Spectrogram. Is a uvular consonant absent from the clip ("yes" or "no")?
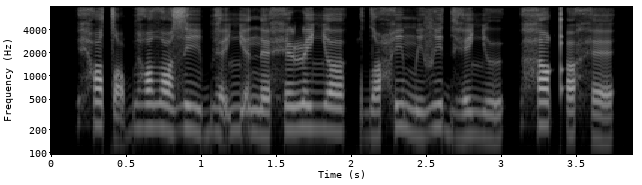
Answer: no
